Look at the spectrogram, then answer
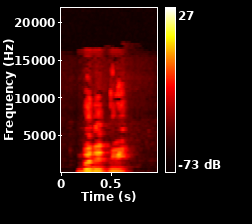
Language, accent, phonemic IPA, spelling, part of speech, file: French, France, /bɔ.nɛ də nɥi/, bonnet de nuit, noun, LL-Q150 (fra)-bonnet de nuit.wav
- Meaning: 1. nightcap (clothing) 2. wet blanket; killjoy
